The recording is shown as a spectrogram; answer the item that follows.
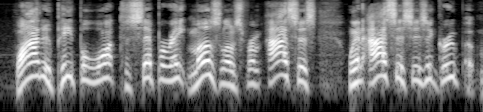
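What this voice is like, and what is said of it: Put-on Southern American accent. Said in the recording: “why am I giving her a southern accent?”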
